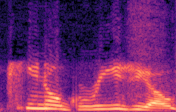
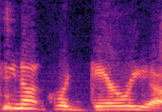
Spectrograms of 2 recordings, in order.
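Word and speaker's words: Pinot Grigio: You don't even know how to say penog grigio. It's not peanut gregario.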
